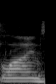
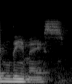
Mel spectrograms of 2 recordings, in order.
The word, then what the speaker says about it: limes: the Romans call the lemas of Rome and I know it's spelled limes but it's not pronounced limes it's Latin you say lemas and these are the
